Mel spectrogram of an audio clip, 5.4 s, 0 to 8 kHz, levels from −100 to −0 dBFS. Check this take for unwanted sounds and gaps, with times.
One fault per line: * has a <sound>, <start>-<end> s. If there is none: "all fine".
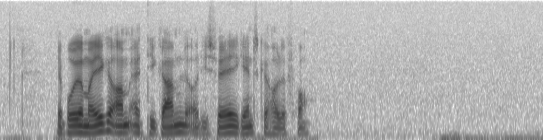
all fine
